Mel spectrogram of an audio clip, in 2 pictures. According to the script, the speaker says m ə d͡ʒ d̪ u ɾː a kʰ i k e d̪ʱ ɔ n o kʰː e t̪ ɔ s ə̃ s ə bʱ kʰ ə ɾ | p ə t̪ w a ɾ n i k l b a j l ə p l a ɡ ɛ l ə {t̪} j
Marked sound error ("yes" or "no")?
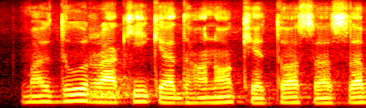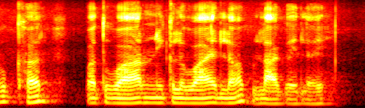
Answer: yes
